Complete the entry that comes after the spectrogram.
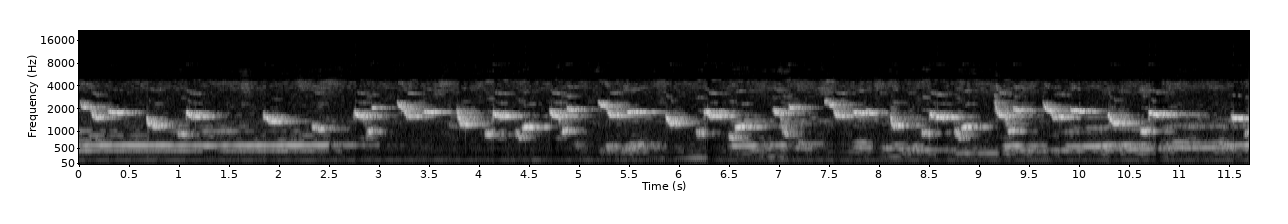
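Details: Straw-headed bulbul (cucak rowo) in rapid 'ropel' song style, used to tutor and prompt other bulbuls to sing: a long run of loud, rich slurred whistles, mostly falling, tumbling one after another without pause, over a faint steady low hum.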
